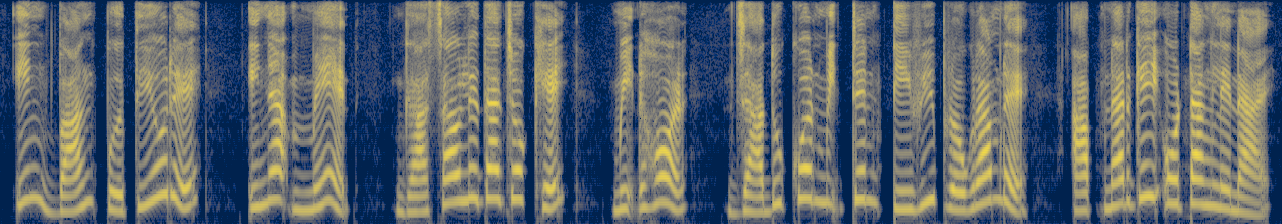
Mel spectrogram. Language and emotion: Santali, surprised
